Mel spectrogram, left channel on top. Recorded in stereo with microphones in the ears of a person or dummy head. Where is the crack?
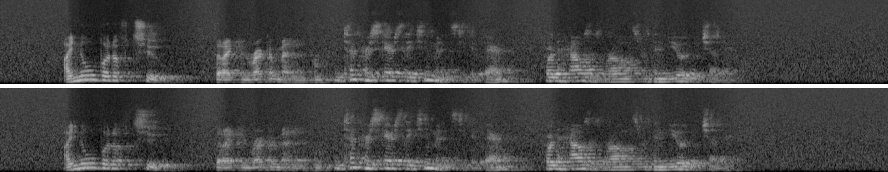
I don't hear a crack.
